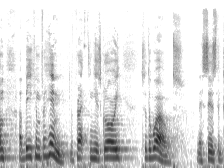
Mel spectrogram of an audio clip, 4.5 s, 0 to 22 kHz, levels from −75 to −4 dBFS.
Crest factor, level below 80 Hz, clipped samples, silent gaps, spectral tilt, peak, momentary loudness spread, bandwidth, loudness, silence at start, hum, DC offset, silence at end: 18 dB; -52 dBFS; under 0.1%; none; -5.5 dB/octave; -8 dBFS; 16 LU; 18 kHz; -25 LUFS; 0 s; none; under 0.1%; 0 s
